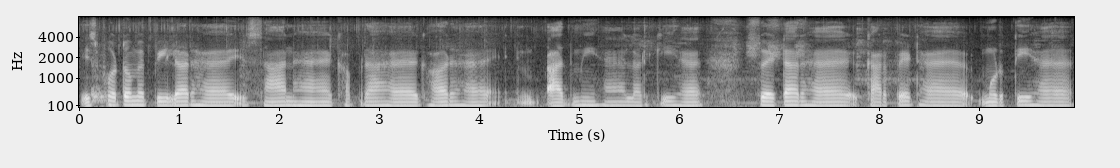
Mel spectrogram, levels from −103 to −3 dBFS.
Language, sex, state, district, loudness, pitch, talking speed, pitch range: Hindi, male, Chandigarh, Chandigarh, -21 LUFS, 120 Hz, 125 wpm, 115-125 Hz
